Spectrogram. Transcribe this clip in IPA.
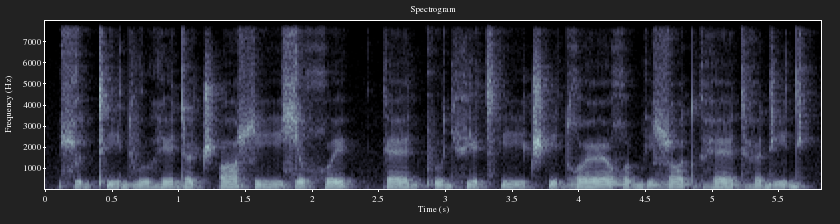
ɕ u d tʼ i d v u ɦ ɪ d œ t͡ʃʼ ɒ ɬ iː ɕ ɪ χʷ ɪ | k ɛː d pʼ u d fʲ ɘ t͡sʼ iː t͡ʃʼ i d ʁʷ œː ʁʷ ɪ b i ɮ ɔ d ɡʱ ɛː dʱ œ d i d

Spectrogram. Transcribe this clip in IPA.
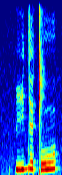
p i d ɛ ǀ o

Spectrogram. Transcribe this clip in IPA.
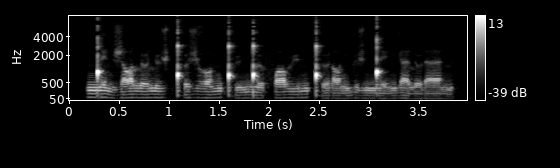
ŋ͡ǃ e˥˩ n ʒ ɑ˧˥ l ɵ˧˥ l ʉ˧˥ ʒ ǃʼ ɵ˧˥ ʒ ɣ ɔ˧˥ n ǃʼ ʉ˧˩˧ ŋ͡ǃ ɵ˧˩˧ f ɑ˧˥ β y˧˥ n ǃʼ ɵ˩˧˩ ɾ ɑ˥˩ ŋ ɡ ʉ˥˩ ʒ ŋ͡ǃ e˧˩˧ ŋ ɡ æ˥˩ l ɵ˧˩˧ ɾ æ˩˧˩ n

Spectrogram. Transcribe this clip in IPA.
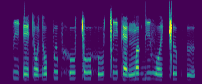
p i˦ ʔ e˨ t o˨ d o˦ p ɯ˦ p h u˦ ǀ u˦ h u˨˦ ǀ i˦ t ɛ˨ ŋ͡m ʌ˦ ɡ͡b i˦ v o˨ ɪ̯ ǁ ɯ˦ p ʔ ɯ˨

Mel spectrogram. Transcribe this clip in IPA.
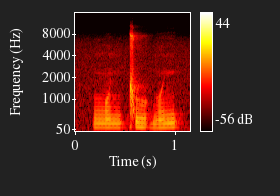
ŋ õ ɲ ǁ u ɡʷ ĩ

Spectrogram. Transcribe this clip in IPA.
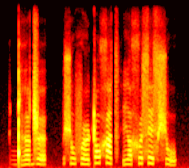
ɡ͡ǃ ø ɐ̯ ɖ͡ʐ ø | ʃ u f ə˞ ʈ ɔ x a t͡sʼ i ɐ̯ x ə˞ s e s ʃ u

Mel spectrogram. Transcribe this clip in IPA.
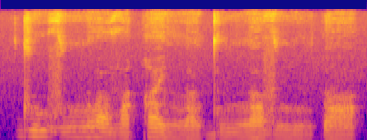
d l u v lː o ðˤ i qʷ e lː ɒ l d̪ u lː ɒ v lː u l ɗ ɒ

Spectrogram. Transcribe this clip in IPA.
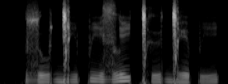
z u˩˧ ɡ͡ǀ i˧˩ p i˥˧ z l i˥ ǀʰ ɨ˩˧ ɡ͡ǀ e˧˩ p i˩˧

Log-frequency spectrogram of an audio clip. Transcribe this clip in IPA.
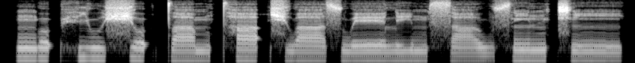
ŋ o˦ ʔ h j u˥˧ ɕ o˦ ʔ t̪ a˧ m t̪ʰ a˦ ʔ ɕ w a˧ s w e˧ l i˧ m s a˨˩ w s ĩ˦ n t͡ɕ ĩ˥˧

